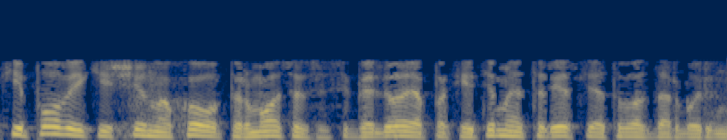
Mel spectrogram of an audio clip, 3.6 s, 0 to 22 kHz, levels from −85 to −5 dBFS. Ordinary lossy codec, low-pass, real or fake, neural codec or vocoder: AAC, 16 kbps; 3.6 kHz; fake; codec, 16 kHz, 8 kbps, FunCodec, trained on LibriTTS, 25 frames a second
